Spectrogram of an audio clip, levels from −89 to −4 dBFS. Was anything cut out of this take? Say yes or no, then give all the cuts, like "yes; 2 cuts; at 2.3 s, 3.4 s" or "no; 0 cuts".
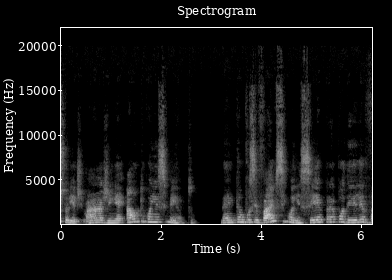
no; 0 cuts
